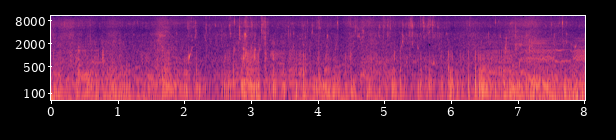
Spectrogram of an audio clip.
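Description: Wind buffeting the microphone in low gusts over the rush of a shallow river, with a few faint clicks.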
